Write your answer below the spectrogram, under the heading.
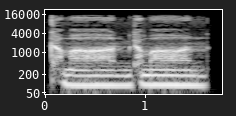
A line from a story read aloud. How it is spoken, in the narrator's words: said softly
